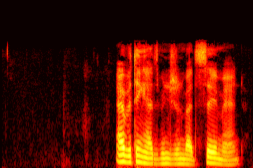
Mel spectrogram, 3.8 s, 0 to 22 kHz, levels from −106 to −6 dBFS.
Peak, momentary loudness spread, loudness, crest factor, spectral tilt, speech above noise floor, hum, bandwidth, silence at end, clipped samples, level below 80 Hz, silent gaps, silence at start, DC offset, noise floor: -10 dBFS; 11 LU; -31 LUFS; 22 dB; -5 dB/octave; 55 dB; none; 8.2 kHz; 0.25 s; under 0.1%; -72 dBFS; none; 1.75 s; under 0.1%; -86 dBFS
